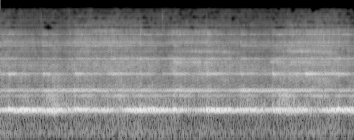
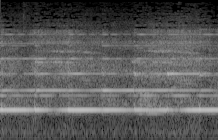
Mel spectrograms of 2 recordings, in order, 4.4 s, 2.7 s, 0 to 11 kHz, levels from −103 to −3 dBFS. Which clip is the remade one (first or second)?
first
